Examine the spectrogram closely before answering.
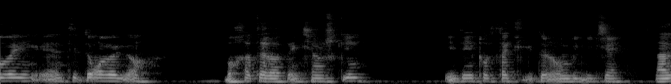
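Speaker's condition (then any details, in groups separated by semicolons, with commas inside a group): Cerebral palsy; uses wheelchair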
